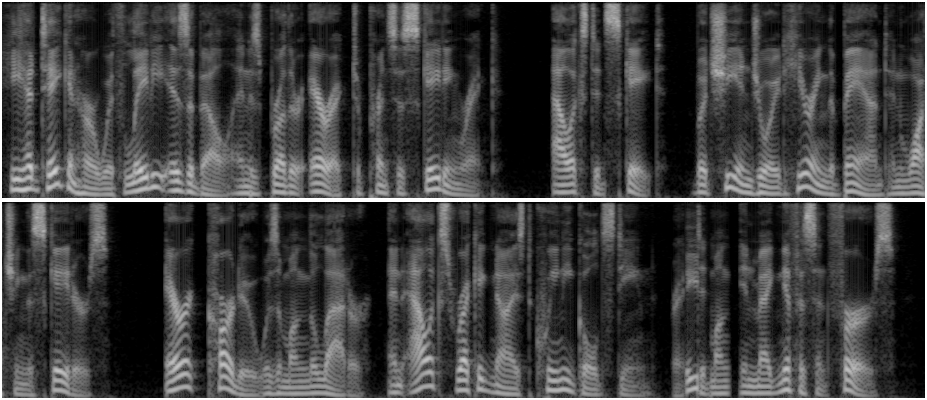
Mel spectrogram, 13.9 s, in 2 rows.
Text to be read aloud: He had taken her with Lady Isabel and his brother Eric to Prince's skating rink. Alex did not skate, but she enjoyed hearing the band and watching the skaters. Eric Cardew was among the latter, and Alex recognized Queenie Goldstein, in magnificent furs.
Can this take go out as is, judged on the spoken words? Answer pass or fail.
fail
